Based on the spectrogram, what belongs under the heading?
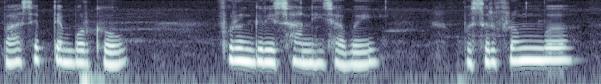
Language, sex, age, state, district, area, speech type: Bodo, female, 18-30, Assam, Baksa, rural, spontaneous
